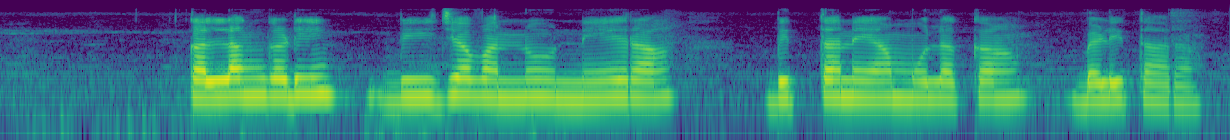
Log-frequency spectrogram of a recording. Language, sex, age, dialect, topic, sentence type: Kannada, female, 18-24, Central, agriculture, statement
